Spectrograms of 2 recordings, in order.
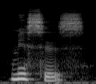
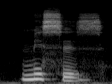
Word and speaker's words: Mrs.: M AR s is pronounced missus so the double s it's pronounced with the sounds and the last s is pronounced with the sound missus repeat one more time perfect now missus is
